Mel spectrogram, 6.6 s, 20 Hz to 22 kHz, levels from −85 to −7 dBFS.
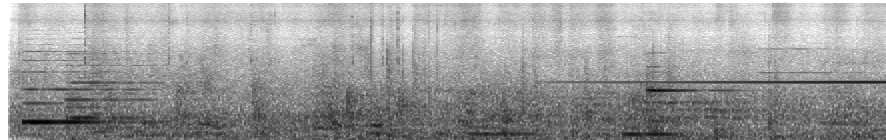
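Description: From 4.09 s to the end of the clip, a loudspeaker feedback squeal takes over. A microphone is picking up the loudspeaker it feeds, and at 2 kHz the loop gain has passed one, so that frequency keeps reinforcing itself. The tone swells over roughly two seconds until it sits at about the level of the sound itself. That gradual build on one fixed pitch sets it apart from a steady interference whine, which would appear at full strength immediately.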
